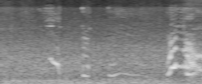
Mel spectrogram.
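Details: While stalking a squirrel clinging still to a tree, the female dog Bubbles lets out a thin rising whine, then a louder wavering whimper at the end.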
